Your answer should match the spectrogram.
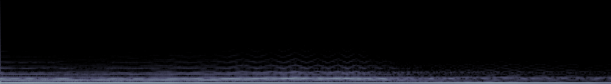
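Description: Dave Smith Instruments Tetra analog synthesizer holding one long, steady note with a rich stack of overtones and a little added reverb, the note dying away at the very end.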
